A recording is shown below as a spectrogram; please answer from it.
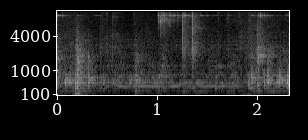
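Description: A kitten batting at a toy hanging from a small sisal cat scratching post and climbing onto it: light metallic jingling among quick clicks and knocks, busiest about a second in.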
